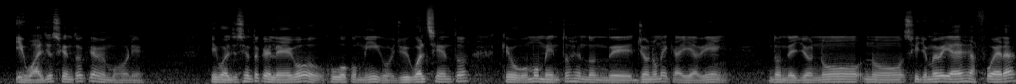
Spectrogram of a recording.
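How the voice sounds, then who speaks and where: Speaking at a moderate pace, a man with a Venezuelan accent keeps his intonation fairly even. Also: medium pitch for a man. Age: 20s. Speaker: podcast host, TV presenter. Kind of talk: casual conversation.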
